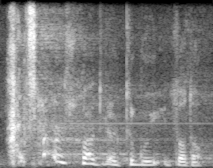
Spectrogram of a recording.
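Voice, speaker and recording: Male pastor, high and lively delivery, emphatic sermon full of rhetorical questions, recorded in a reverberant sanctuary. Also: a little fast, gravelly, noisy background. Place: large church sanctuary. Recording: echoey church hall with long reverb.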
